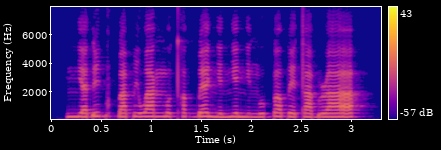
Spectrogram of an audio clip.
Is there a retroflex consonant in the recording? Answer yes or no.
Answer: no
